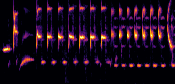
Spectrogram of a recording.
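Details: Domestic canary, a domesticated form of the Canary Islands finch kept as a pet, singing a powerful training song: a rapid series of high whistled notes, about ninety a minute, alternating with lower chirps.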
